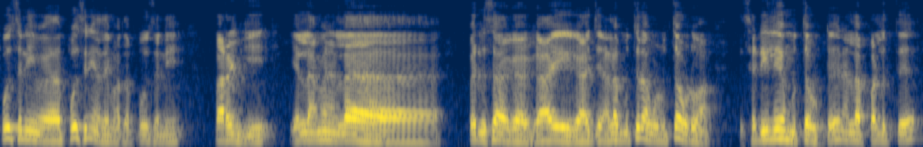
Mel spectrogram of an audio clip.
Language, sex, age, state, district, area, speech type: Tamil, male, 60+, Tamil Nadu, Thanjavur, rural, spontaneous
